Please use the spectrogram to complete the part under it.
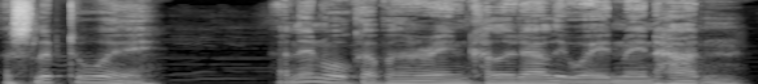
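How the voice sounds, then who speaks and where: A man playing a gruff, sardonic, world-weary hard-drinking rebel in a fan audio drama. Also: mid-range voice, lively intonation, fast, warm tone, soft background music. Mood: somber, reflective. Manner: sardonic, blunt.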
